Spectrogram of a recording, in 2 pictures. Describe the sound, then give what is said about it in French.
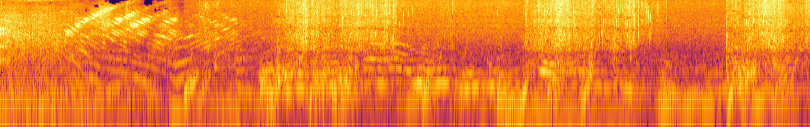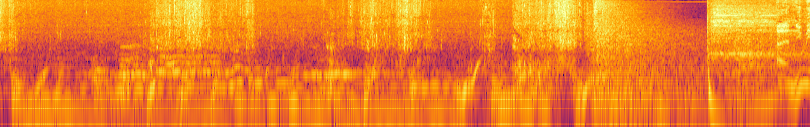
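A song to be guessed in a quiz plays through a murky, watery filter meant to sound as if heard underwater, its melody smeared and distorted with swooshing and bubbling textures. It runs continuously at a steady, fairly loud level. “Le, but, le but du jeu, c'est qu'on est sous l'eau. Hein. C'est le underwater euh, quiz, si on peut dire.”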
